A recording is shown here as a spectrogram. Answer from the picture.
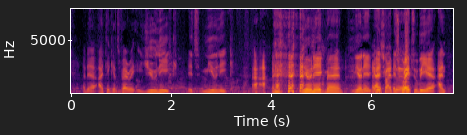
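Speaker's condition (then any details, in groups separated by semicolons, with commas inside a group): No condition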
